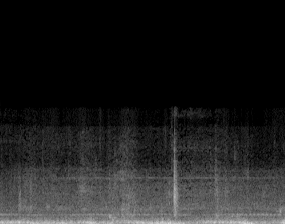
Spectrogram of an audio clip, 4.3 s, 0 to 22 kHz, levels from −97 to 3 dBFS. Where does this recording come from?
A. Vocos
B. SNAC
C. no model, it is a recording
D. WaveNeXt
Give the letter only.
C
